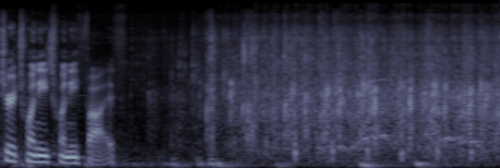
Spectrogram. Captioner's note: applause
